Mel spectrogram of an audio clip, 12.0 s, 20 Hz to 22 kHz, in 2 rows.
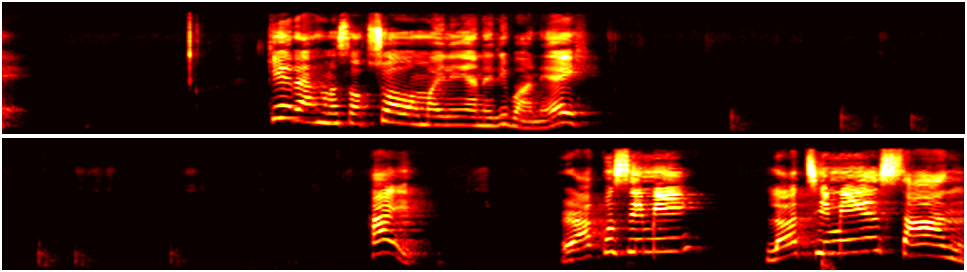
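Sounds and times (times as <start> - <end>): marker squeaking on whiteboard: 4.5 - 9.1.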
